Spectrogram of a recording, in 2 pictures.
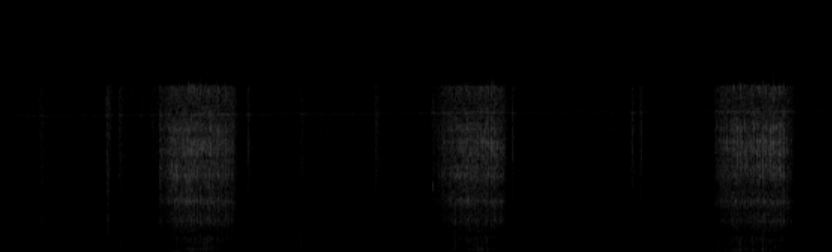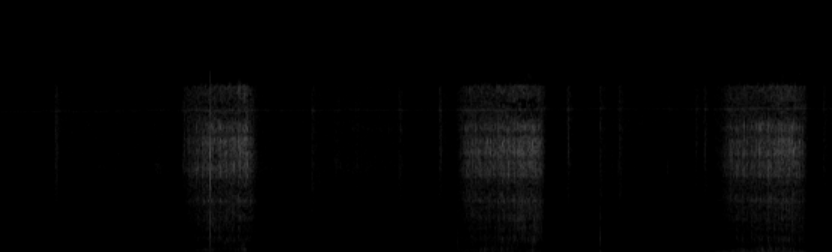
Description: My little monster snoring away in bed. You can't see anything but you can sure hear him haha.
